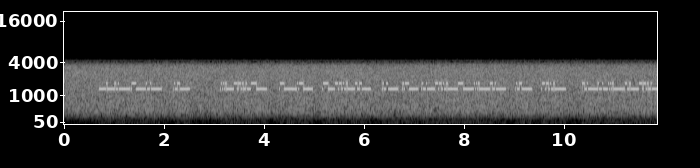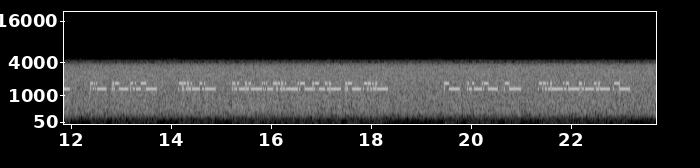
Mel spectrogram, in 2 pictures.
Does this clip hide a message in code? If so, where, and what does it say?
Yes: TTY/TDD text telephone tones (45.45 baud Baudot) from 0.7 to 23.2 s, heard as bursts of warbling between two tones, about 400 Hz shift, 1600 Hz centre, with phone line noise. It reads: 9126 5935 8231 5602 0160 4305 0826 3303 9739 2005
